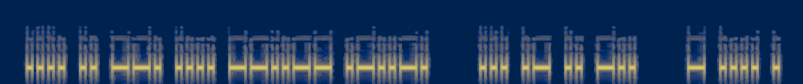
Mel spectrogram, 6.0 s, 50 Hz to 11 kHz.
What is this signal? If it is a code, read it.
Morse code, heard as a keyed tone, about 30 wpm, 700 Hz. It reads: HIGH," SAID THE
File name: 10-Chapter-10 30 WPM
